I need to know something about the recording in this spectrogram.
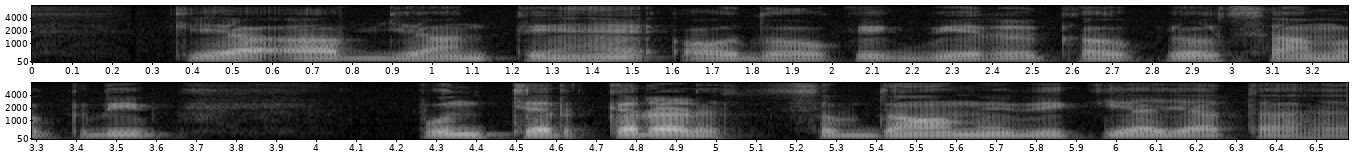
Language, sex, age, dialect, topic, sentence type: Hindi, male, 41-45, Awadhi Bundeli, agriculture, statement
